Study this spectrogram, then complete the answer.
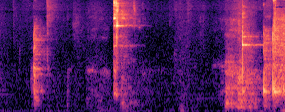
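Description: Fresh drinking glasses being set out and knocking together, a few separate sharp clinks and taps spaced apart, the last ones louder and clustered close together.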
